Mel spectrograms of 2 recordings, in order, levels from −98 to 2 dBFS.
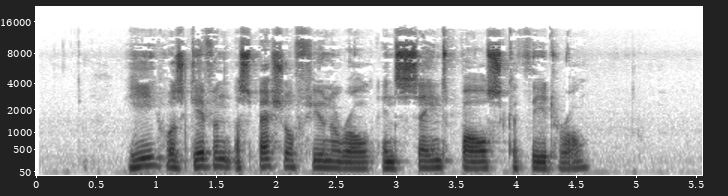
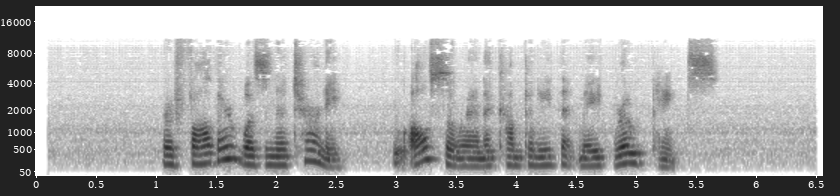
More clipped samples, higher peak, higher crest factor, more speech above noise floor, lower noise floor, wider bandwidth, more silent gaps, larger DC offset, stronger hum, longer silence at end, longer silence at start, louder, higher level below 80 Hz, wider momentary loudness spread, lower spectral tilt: neither; first, 0 dBFS vs -6 dBFS; about the same, 18 dB vs 22 dB; first, 44 dB vs 30 dB; first, -62 dBFS vs -56 dBFS; first, 14.5 kHz vs 11.5 kHz; neither; neither; neither; about the same, 0.95 s vs 0.9 s; second, 0.75 s vs 1.05 s; first, -17 LUFS vs -26 LUFS; first, -54 dBFS vs -76 dBFS; about the same, 11 LU vs 12 LU; second, -3 dB/octave vs -5 dB/octave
